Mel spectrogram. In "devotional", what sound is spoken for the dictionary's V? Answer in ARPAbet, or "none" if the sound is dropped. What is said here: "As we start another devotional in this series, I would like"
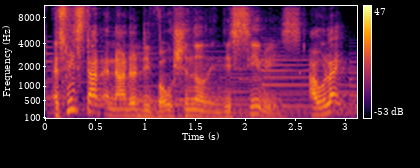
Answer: V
